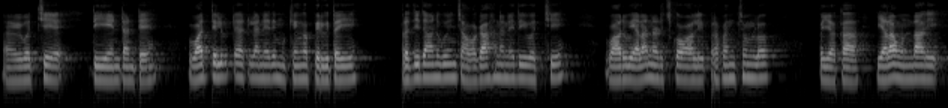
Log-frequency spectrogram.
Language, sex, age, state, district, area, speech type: Telugu, male, 45-60, Andhra Pradesh, East Godavari, rural, spontaneous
